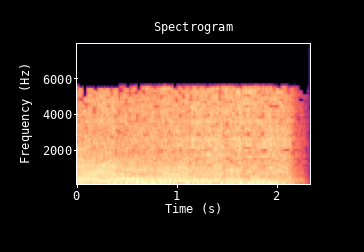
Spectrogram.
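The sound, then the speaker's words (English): Sports cars race at Sebring, their engines making a loud, dense, buzzing roar that holds steady for about two seconds before dropping away at the end. “Sebring, the biggest sports car race of them all, March 18th through the 21st.”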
